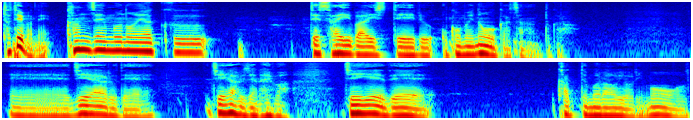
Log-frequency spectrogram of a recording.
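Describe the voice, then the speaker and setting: Speaking at a very slow pace with long, frequent pauses, a man with a very deep, low pitch and a dark, mellow tone uses lively intonation. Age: 50s. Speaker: podcaster and business consultant. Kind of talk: solo podcast talk. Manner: casual, filler-heavy.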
